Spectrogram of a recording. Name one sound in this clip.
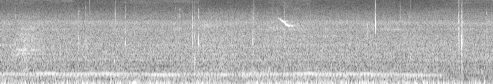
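A small engine hums steadily as a riding vehicle drives along.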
